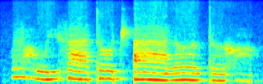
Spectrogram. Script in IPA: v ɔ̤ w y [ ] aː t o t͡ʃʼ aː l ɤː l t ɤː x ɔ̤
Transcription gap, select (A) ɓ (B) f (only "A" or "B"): B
